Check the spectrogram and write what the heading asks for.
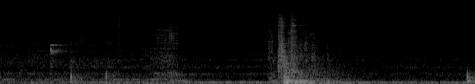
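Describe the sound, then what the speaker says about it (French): A door swinging shut on its own in the Resident Evil 2 Remake video game, one solid thud near the middle with faint creaks before it, over a low dark ambient hum. "D'où une porte, ça se referme tout seul."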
